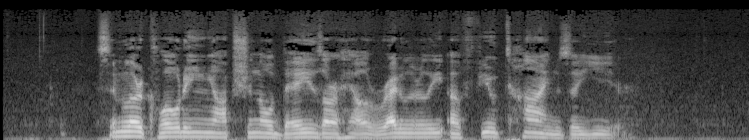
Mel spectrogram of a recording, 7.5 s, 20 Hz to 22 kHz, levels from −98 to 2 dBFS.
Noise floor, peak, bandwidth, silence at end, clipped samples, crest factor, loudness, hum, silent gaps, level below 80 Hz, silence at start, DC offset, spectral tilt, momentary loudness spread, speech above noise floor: -50 dBFS; -2 dBFS; 16 kHz; 1.2 s; under 0.1%; 20 dB; -21 LUFS; none; none; -44 dBFS; 0.3 s; under 0.1%; -6 dB/octave; 9 LU; 30 dB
